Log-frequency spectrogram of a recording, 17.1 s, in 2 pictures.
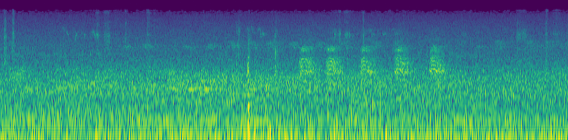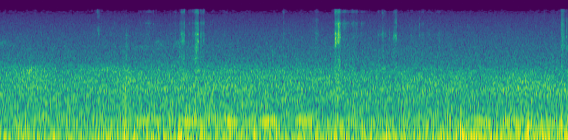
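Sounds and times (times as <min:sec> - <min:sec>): bird rough calls: 0:04.4 - 0:06.7.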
